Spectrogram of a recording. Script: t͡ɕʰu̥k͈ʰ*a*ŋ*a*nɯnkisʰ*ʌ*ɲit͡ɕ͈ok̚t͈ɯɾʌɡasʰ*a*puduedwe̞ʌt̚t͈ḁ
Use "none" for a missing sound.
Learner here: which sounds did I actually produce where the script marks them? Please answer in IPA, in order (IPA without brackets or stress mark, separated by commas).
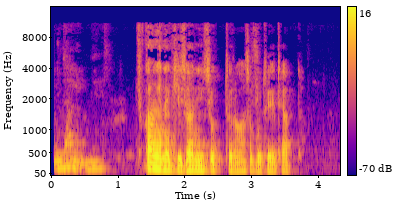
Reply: a, e, ʌ, ʌ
